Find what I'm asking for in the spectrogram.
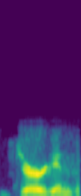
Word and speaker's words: Jergens: Jergens, like the lotion.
